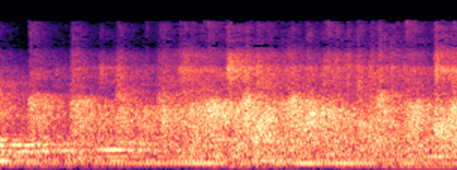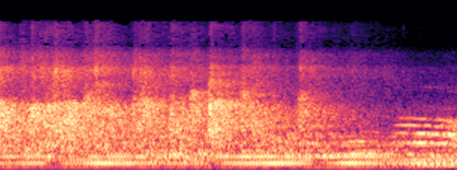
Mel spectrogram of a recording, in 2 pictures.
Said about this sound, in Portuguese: Pode ser para aplaudindo e glorificando o nome do Senhor, amém.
